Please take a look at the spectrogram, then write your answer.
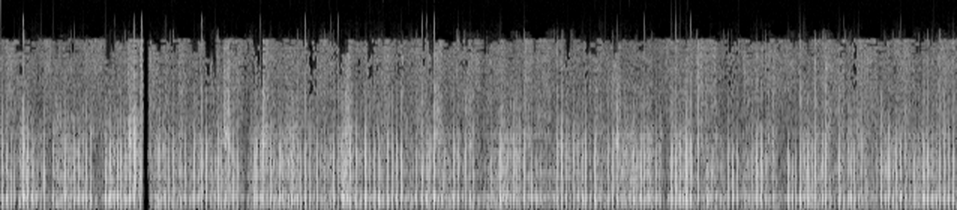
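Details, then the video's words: A cat purrs steadily, a sign of well-being and self-soothing, producing a deep fluttering hum in repeated breath-length swells, with one short dropout near the start. "Katzen-Schnurren: Der perfekte Sound für Ruhe !"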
